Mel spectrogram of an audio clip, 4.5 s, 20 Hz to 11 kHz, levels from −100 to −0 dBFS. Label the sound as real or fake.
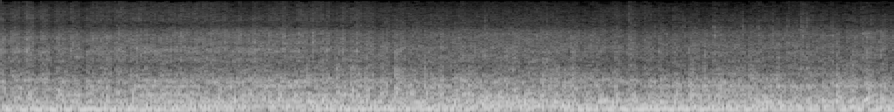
real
